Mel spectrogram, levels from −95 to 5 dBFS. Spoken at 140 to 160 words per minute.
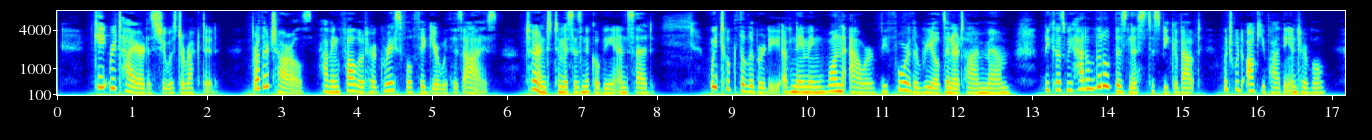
No: average, 175 wpm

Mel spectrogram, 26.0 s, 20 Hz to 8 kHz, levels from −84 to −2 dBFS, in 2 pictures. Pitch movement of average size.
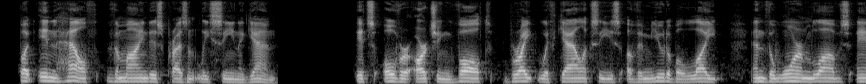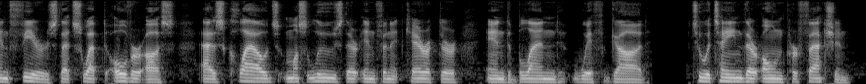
No: narrow, 2.1 semitones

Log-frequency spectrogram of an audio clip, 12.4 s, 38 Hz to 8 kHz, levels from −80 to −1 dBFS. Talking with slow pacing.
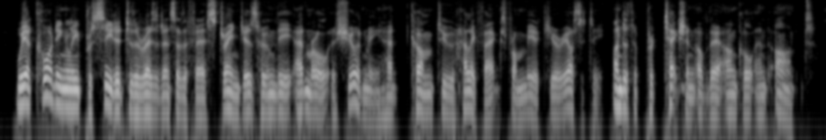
No: average, 145 wpm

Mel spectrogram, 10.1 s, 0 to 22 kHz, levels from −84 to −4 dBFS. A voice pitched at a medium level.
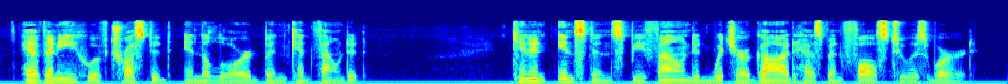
No: very low, 95 Hz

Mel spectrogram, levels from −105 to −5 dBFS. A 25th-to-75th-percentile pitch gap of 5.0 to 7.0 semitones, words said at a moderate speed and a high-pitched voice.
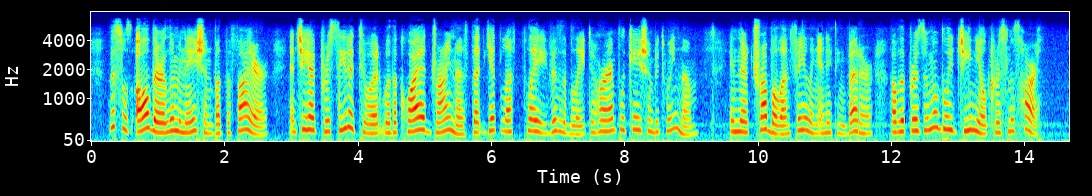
No: average, 3.8 semitones; average, 170 wpm; high, 245 Hz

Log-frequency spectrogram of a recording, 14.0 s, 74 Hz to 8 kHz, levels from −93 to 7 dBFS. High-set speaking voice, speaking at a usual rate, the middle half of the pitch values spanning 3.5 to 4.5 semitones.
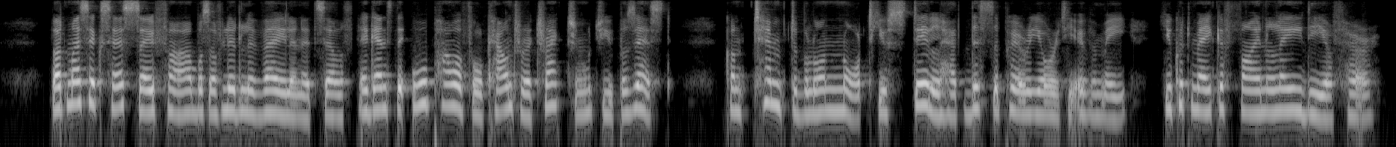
Yes: high, 225 Hz; average, 165 wpm; average, 3.8 semitones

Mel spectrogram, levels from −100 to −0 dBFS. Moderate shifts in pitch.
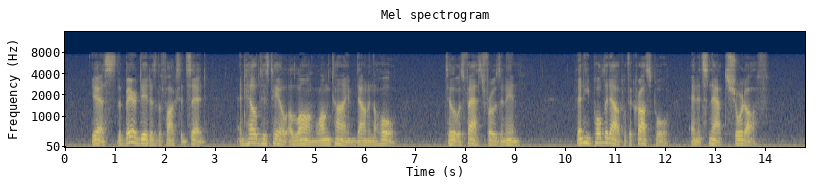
Yes: average, 3.3 semitones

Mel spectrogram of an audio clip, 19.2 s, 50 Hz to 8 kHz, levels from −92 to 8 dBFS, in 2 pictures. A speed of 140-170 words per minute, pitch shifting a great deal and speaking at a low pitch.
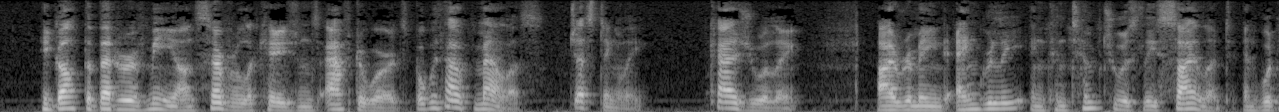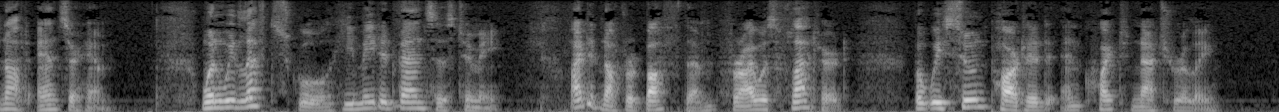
Yes: average, 160 wpm; wide, 6.6 semitones; low, 125 Hz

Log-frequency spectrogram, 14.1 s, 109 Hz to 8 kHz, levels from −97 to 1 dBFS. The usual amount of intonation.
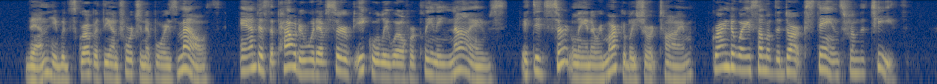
No: wide, 7.1 semitones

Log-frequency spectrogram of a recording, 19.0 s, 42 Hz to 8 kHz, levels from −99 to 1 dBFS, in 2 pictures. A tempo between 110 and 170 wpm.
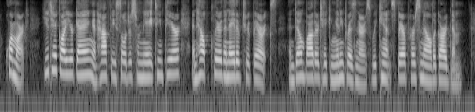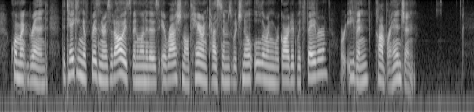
No: average, 185 wpm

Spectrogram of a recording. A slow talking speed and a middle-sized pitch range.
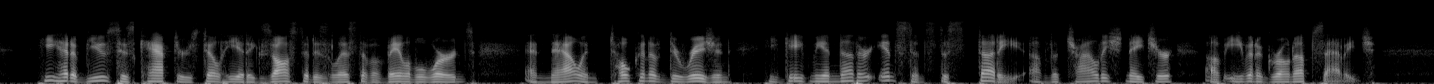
No: average, 155 wpm; average, 4.2 semitones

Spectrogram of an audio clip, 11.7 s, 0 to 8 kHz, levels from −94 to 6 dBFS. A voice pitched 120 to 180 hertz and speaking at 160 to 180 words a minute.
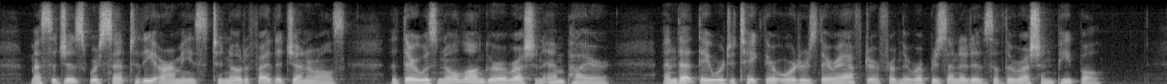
Yes: medium, 140 Hz; average, 175 wpm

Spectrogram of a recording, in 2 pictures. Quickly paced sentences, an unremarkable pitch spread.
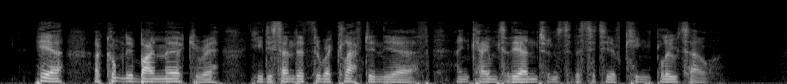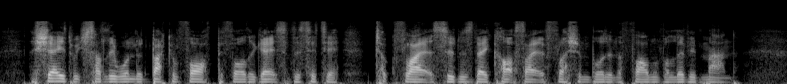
No: fast, 215 wpm; narrow, 2.2 semitones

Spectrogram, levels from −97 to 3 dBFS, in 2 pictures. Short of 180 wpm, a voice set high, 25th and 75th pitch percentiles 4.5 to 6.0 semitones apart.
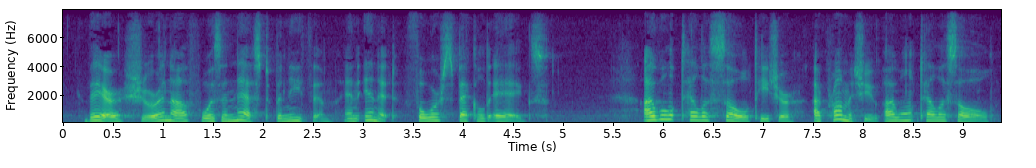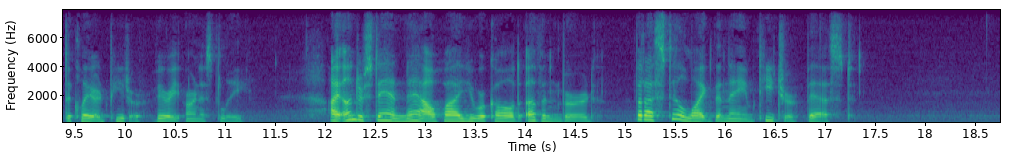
Yes: average, 155 wpm; high, 200 Hz; average, 5.1 semitones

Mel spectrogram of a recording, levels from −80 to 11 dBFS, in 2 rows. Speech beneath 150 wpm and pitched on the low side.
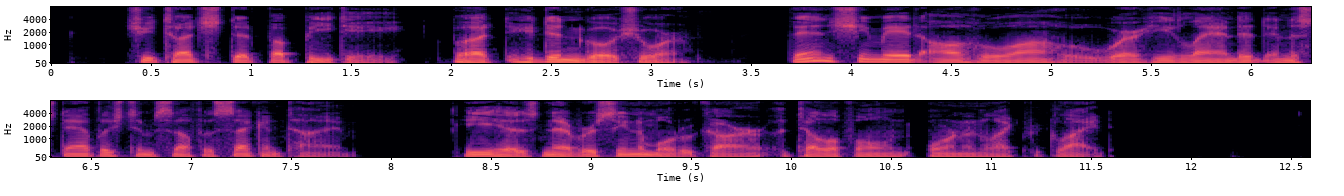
No: average, 170 wpm; very low, 85 Hz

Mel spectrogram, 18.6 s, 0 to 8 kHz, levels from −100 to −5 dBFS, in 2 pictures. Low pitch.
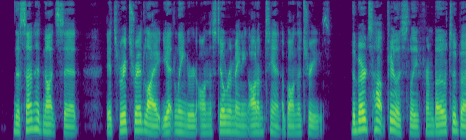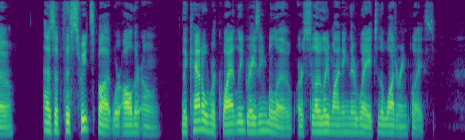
Yes: low, 115 Hz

